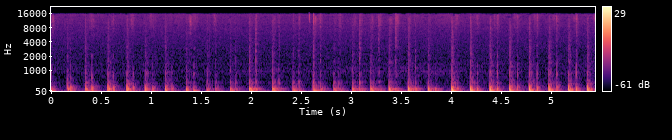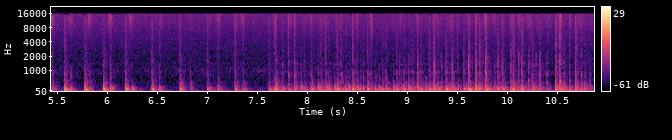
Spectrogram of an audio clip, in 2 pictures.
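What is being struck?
Inflated latex balloon.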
